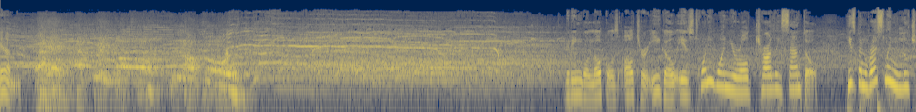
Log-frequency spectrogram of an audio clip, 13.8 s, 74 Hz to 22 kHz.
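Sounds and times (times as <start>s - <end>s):
speech: 0.0s - 3.7s, 8.5s - 13.7s
sharp whoops and drawn-out yells from wrestling crowd: 0.0s - 8.5s
large wrestling arena crowd jeering and shouting: 0.0s - 13.7s.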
